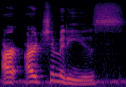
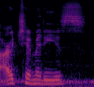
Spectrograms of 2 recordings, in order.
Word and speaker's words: Archimedes: You know, I think it's like I said, how did I pronounce it? Archimedes. Yeah, Archimedes. Cause I thought it might be like Archid. But then I was like, I don't think that doesn't sound right. So I went with Arch.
